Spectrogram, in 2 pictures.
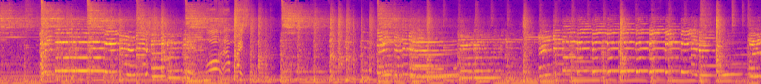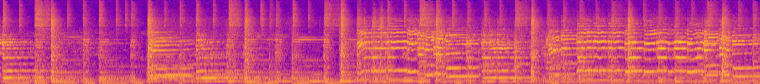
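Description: Live electric Chicago blues band playing an instrumental break: lead electric guitar with bending, gliding notes over bass and drums.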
